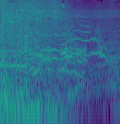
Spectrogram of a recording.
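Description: Cartoon soundtrack: a loud crash with shattering, with wavering cries over it, fading away over the two seconds.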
